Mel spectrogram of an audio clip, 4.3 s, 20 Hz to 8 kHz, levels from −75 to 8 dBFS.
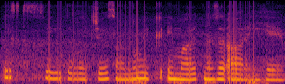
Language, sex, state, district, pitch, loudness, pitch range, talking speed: Punjabi, female, Punjab, Kapurthala, 200 Hz, -15 LUFS, 190-215 Hz, 155 wpm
